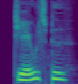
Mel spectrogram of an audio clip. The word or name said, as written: djævelsbid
